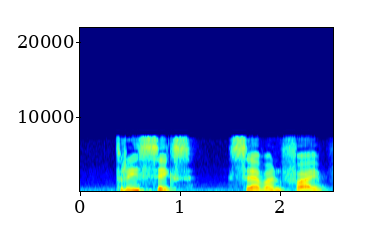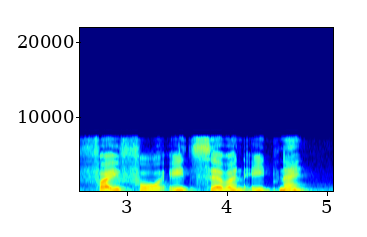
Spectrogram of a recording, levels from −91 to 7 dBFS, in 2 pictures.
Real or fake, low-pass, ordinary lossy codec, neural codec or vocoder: real; 7.2 kHz; none; none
